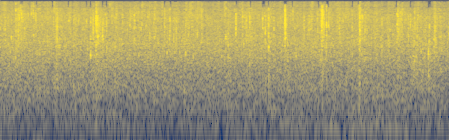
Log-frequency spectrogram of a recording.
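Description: Steady rain falling outside, a soft, even hiss of drops pattering on surfaces, faint and continuous with no talking.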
